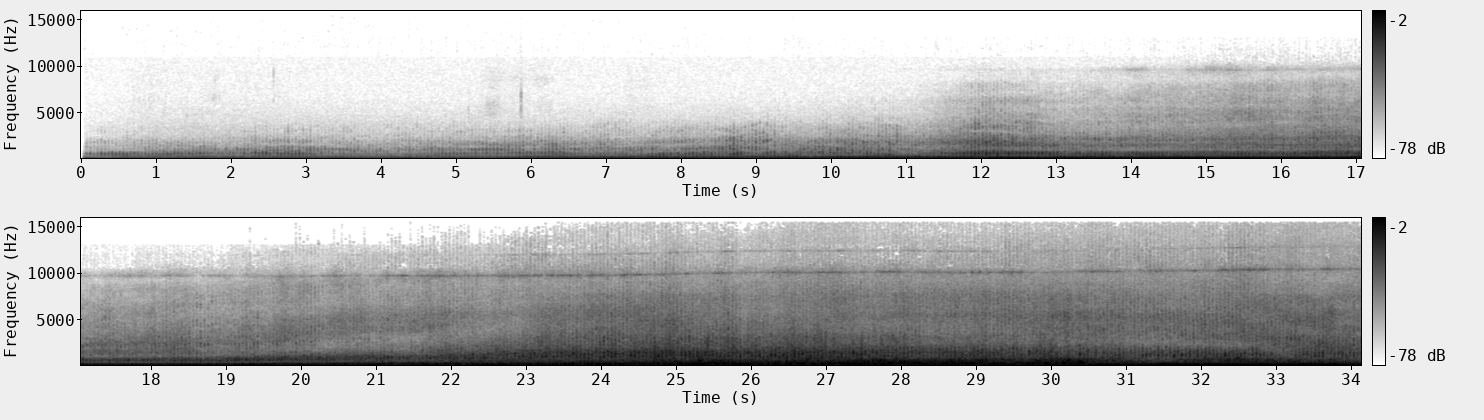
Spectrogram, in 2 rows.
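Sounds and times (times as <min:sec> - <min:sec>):
helicopter approaching, landing and leaving: 0:00.0 - 0:34.1.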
